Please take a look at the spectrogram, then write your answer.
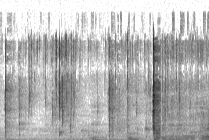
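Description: Water splashes and drips into a pot of home-cooked meat curry in faint, brief bursts, with one sharper splash near the end, over a quiet kitchen background.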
